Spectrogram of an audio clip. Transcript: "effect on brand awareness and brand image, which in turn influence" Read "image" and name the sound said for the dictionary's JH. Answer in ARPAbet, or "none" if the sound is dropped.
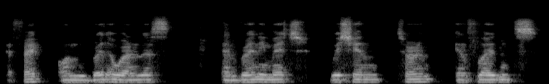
CH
